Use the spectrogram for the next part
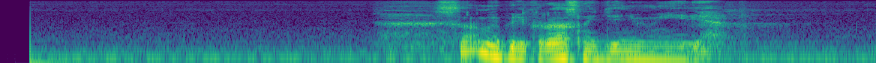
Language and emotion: Russian, sad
